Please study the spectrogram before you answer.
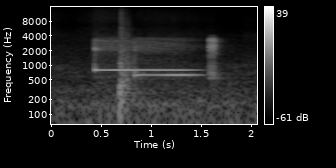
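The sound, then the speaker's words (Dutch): A doorbell rings at a courtyard entrance lined with mailboxes fitted with bells. The sustained, steady electronic tone lasts about a second, with a sharp click near the start and a brief, loud burst at the end. “Een heleboel brievenbussen met bellen.”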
